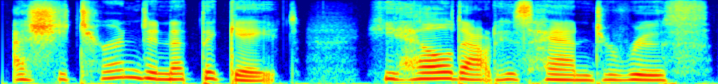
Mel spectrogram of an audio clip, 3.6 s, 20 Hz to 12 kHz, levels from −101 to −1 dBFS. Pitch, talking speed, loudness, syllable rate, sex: 215 Hz, 235 wpm, -18 LUFS, 4.5 syllables/s, female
